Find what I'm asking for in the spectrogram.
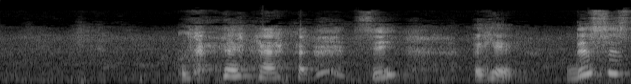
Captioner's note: laughs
